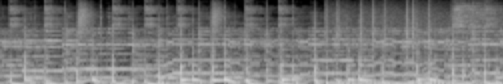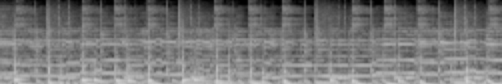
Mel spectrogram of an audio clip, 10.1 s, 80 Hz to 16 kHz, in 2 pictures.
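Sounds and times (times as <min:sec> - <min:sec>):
devotional folk music: 0:00.0 - 0:10.0
deep drum strokes: 0:01.6 - 0:08.0.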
